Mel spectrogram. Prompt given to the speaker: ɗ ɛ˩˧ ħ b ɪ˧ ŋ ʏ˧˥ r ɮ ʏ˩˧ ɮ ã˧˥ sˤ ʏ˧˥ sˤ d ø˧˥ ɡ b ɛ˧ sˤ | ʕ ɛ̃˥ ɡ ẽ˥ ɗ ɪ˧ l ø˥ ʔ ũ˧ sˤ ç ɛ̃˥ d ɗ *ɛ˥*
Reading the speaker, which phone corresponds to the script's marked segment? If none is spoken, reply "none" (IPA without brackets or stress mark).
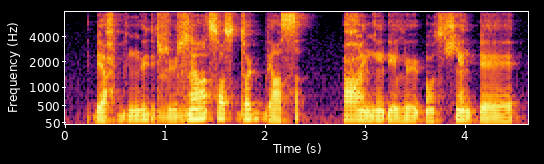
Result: ɛ˧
